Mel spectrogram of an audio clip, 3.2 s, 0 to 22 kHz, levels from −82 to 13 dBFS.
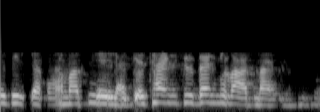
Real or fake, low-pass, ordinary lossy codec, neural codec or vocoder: fake; 3.6 kHz; none; codec, 16 kHz, 16 kbps, FunCodec, trained on LibriTTS, 50 frames a second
